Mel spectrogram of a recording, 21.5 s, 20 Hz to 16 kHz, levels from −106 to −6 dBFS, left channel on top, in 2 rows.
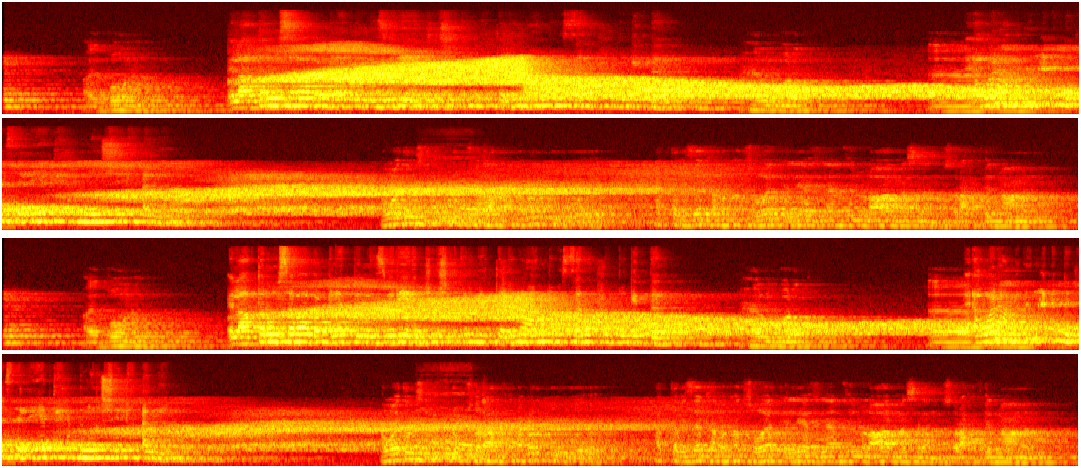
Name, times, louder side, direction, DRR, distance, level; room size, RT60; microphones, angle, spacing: voice 1, 0.8-1.4 7.3-8.0 9.2-10.2 14.5-16.8 17.3-21.1, right 1 dB, 20° right, -2 dB, 0.7 m, -35 dB
voice 2, 2.2-6.7 9.6-12.5 14.9-15.5, right 1 dB, 75° right, 1 dB, 0.9 m, -30 dB
sound 1, 2.3-17.9, left 5 dB, 50° left, 0.3 m, -29 dB
10.0 x 7.3 x 2.7 m, 2.7 s
head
